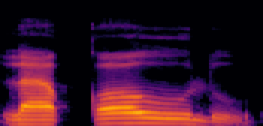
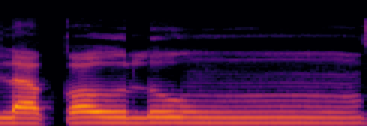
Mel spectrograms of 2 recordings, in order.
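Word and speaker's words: لَقَوْلٌ: ayat 9 tadi, maka haluskan membacanya tidak perlu ditekan berlebihan laqaulu ya, bukan laqaulu ya. Tidak perlu dipaksakan ya.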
